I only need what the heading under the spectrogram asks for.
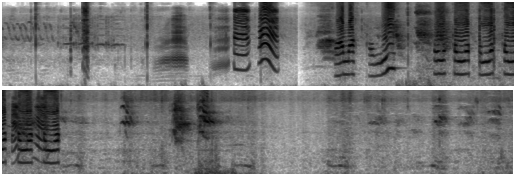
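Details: Wild Indian ringneck parakeets calling: a burst of loud, harsh, ringing squawks repeated rapidly in a short series, with people talking and traffic noise in the background.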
